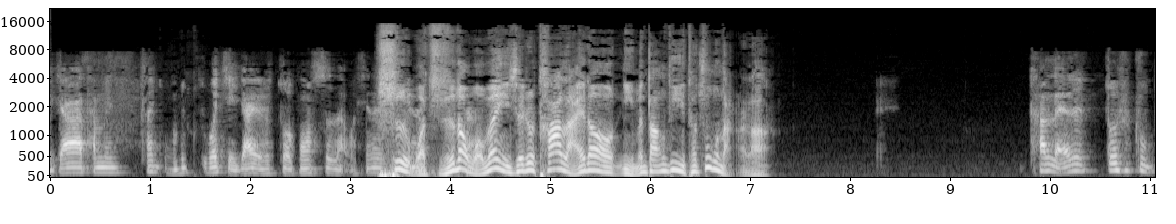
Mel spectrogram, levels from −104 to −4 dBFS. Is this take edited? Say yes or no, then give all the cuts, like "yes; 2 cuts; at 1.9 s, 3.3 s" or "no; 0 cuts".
no; 0 cuts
